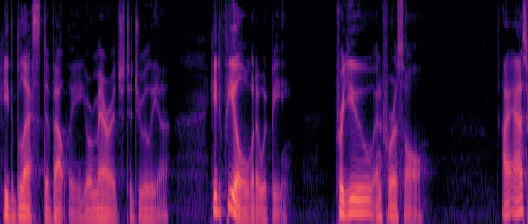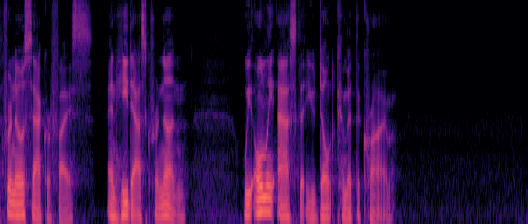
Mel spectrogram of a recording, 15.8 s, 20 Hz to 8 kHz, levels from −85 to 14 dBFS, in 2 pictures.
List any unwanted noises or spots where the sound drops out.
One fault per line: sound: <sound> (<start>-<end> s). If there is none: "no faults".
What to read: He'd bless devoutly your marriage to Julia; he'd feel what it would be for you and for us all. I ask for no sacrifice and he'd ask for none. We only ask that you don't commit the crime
no faults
